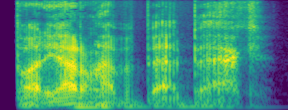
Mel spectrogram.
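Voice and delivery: put-on old man confesses the con, in a low soft voice; smug quiet reveal.

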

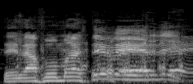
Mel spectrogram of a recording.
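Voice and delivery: drawn-out catchphrase, very slow; slow refrain. Acted. Host echoing caller's phrase, slow drawn-out refrain. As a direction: stretch each word out like a punchline.

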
